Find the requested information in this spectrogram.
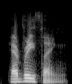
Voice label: "Everything", American

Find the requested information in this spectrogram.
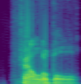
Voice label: "fallible", American

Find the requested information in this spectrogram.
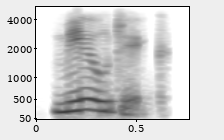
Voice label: "maieutic", Indian

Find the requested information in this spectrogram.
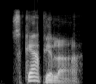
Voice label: "scapular", British

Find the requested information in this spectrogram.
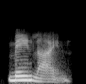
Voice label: "mainline", Indian

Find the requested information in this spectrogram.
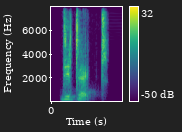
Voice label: "detect", Indian

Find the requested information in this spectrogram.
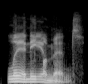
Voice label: "lineament", American

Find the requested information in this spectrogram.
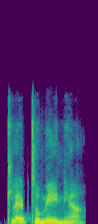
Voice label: "kleptomania", Indian

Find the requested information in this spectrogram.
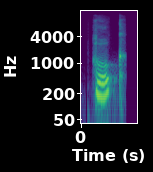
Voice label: "hook", Indian

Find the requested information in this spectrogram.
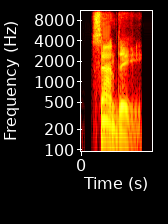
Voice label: "sandy", British

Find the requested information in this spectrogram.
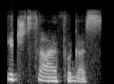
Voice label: "ichthyophagous", Indian

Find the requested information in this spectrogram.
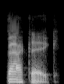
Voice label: "backache", American

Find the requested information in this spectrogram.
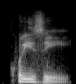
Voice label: "queasy", American

